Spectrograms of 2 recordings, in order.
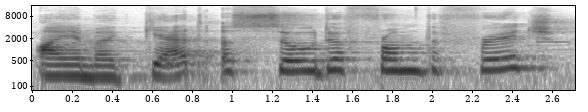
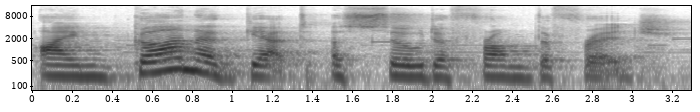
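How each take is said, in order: First: 'I am going to' shrinks to a short 'I'ma'. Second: 'Going to' is reduced to 'gonna'. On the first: "You can either say"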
